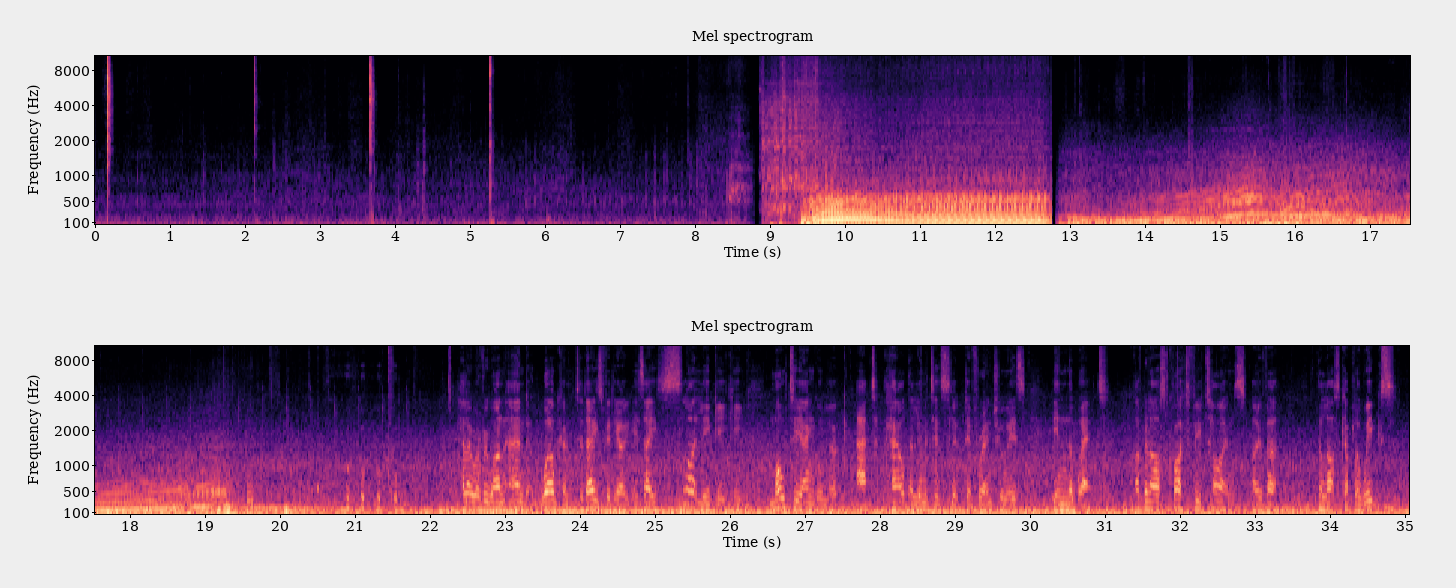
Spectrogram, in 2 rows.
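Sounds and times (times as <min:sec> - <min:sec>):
car engine revving: 0:08.9 - 0:22.3.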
